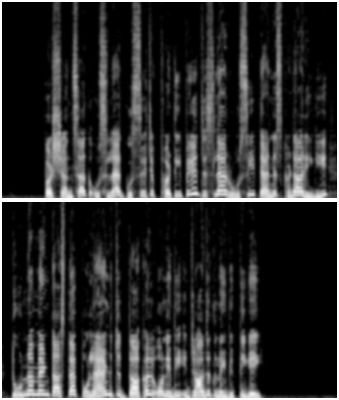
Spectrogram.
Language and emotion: Dogri, angry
